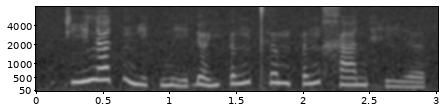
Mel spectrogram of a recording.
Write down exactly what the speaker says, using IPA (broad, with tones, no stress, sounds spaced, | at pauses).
c i˧˥ l a˦˥ t̚ ɲ i˨˩ t̚ m i˨˩˨ ɗ ə˨˩˦ j ʔ ə˧˥ ŋ t̪ʰ ə˧ m ʔ ə˧˥ ŋ x a˧ n h i˨˩ ə̯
